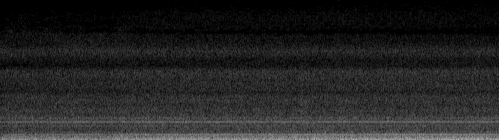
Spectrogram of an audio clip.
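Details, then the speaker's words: Retro mini-PC cooling fan on a custom PWM fan controller, microphone up close, after new firmware was loaded; steady airy rush with a soft low hum and no high electrical whine; earlier whine came from low PWM frequency. "agora vou aproximar novamente o microfone para vocês verem a diferença no ruído do cooler"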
